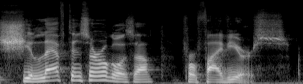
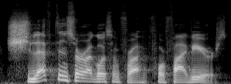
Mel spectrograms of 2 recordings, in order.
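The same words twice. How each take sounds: First: The sentence is spoken slowly and carefully. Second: The sentence is spoken at normal speed.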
